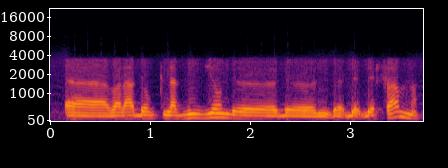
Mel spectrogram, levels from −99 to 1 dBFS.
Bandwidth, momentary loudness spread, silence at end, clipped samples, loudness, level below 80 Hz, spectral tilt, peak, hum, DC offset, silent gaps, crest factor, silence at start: 3.9 kHz; 2 LU; 0.05 s; under 0.1%; -26 LUFS; -70 dBFS; -11 dB/octave; -12 dBFS; none; under 0.1%; none; 14 dB; 0.15 s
